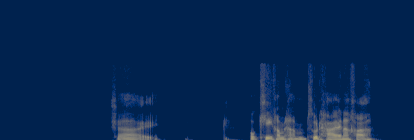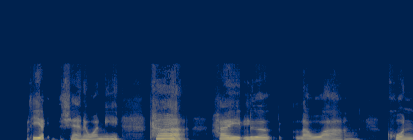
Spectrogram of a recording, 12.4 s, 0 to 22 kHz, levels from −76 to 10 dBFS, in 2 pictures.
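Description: Microphone overload at 6.78–6.80 s and 8.77–8.85 s in this speech recording: peaks run about 2 dB and 3 dB over the limit, likely from excessive input volume, flattening a few percent of samples into a harsh crackle. Microphone volume stepped down at 8.91 s and 9.93 s: voice and background drop abruptly by about 5 dB, then about 3 dB, likely the call software cutting input volume after the distorted peak.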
